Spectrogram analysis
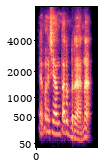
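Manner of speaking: very high incredulous question; challenging retort. Retold or imitated. Friend questioning whether a town gives birth, incredulous. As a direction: repeat it as high-pitched disbelief. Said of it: "Katanya gitu".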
